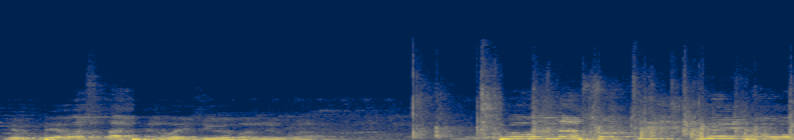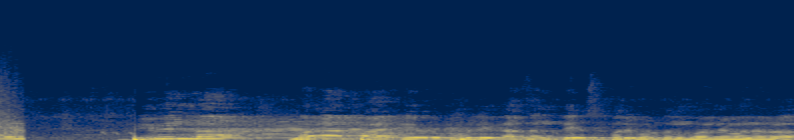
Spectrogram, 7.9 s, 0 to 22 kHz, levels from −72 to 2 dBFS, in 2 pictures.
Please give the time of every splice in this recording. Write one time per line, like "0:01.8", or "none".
0:04.2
